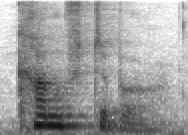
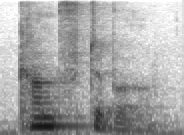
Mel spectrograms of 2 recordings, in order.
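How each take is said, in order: First: The unstressed vowel is reduced to a schwa. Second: The same.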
